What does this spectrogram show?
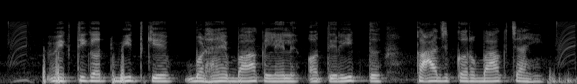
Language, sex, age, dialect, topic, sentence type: Maithili, female, 18-24, Southern/Standard, banking, statement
